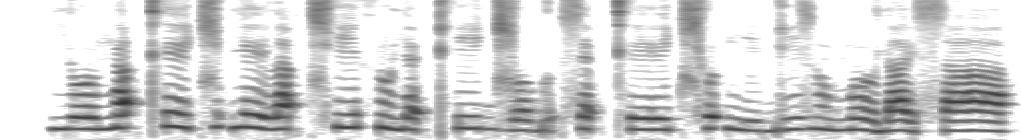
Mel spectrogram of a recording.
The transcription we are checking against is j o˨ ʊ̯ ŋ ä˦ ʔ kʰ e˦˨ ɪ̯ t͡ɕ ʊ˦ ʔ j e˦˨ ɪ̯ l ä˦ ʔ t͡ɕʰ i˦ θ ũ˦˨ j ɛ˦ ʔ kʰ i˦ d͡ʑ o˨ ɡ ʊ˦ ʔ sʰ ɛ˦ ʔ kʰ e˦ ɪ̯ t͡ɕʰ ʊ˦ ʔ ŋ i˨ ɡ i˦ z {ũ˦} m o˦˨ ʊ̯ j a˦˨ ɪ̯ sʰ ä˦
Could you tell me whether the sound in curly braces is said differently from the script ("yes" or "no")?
yes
